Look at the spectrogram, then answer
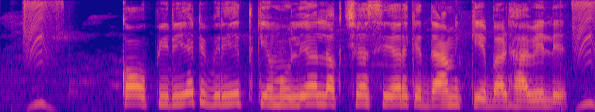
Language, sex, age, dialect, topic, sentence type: Bhojpuri, male, <18, Southern / Standard, banking, statement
